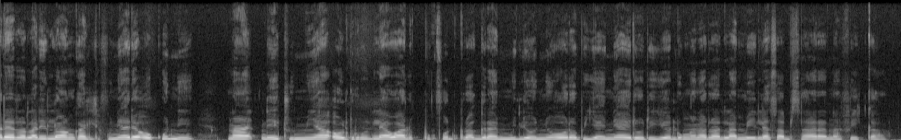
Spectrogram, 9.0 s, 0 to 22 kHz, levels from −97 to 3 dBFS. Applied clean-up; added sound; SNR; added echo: none; none; none; none.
